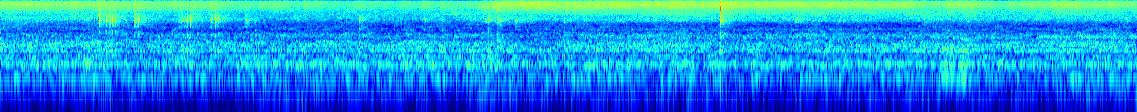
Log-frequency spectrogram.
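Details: A honey bee swarm moving into a hollow tree hums in a dense, steady drone, with a few faint ticks above.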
